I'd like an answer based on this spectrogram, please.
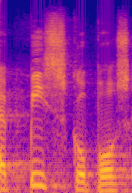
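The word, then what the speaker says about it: ἐπίσκοπος: De hecho, la palabra obispo significa episcopos, o sea, se pronuncia episcopos en griego y literalmente significa jefe, guardián, inspector o vigilante.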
